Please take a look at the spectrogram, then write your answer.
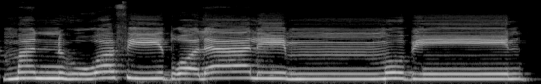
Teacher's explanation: یہاں پہ آپ نے غلطی کی. من ہوا، نون کی آواز کو تھوڑا سا ہلا دیا. نون کی آواز کو ہلانا نہیں ہے ہمیں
